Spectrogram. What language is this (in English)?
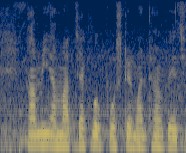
Bangla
